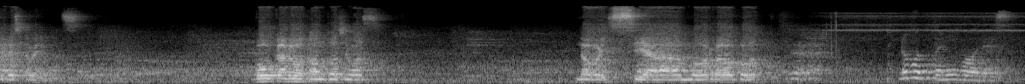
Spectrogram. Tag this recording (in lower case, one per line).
speech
